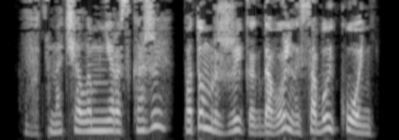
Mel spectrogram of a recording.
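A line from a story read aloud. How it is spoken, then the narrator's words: Vicious hiss. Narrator (Russian): злобно прошипела она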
